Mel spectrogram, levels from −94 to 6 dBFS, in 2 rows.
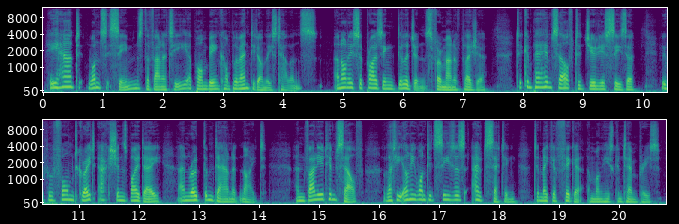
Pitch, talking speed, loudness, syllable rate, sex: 130 Hz, 165 wpm, -20 LUFS, 4.5 syllables/s, male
